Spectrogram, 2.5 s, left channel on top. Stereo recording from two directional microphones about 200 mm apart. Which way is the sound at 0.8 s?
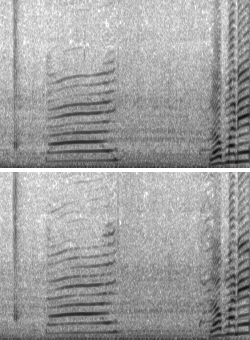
20° right (ahead or behind).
